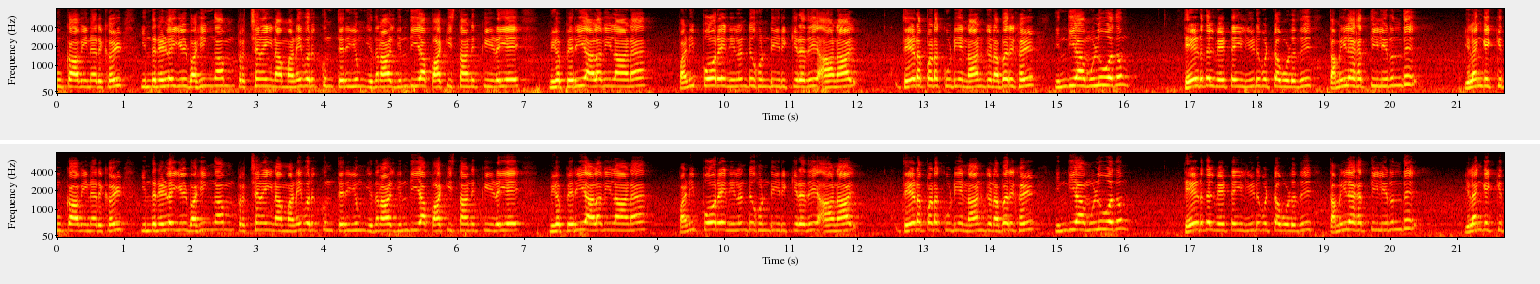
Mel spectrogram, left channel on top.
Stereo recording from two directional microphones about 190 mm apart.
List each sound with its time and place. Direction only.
0.0 s a man's voice: 35° left (ahead or behind)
